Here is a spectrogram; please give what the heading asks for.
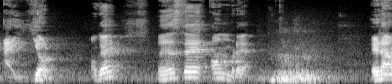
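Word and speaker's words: Ayllón: Hay quien lo pronunciaba en hebreo Aelion o Aelion, ¿sí? Pero no, el nombre realmente es Ailion, se pronuncia como A-Y-L-L-O-N, Ailion, ¿ok?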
